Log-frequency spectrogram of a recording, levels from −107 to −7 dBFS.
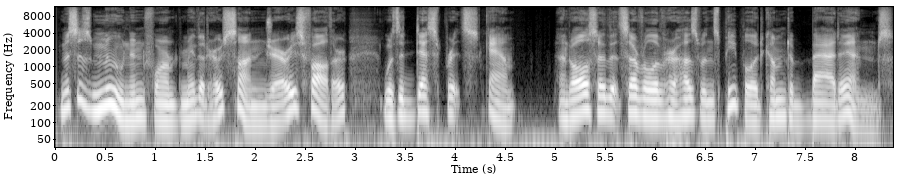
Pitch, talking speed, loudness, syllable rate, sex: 125 Hz, 170 wpm, -17 LUFS, 5.0 syllables/s, male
